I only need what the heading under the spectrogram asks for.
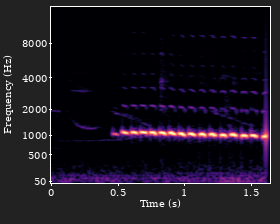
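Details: Black-throated laughingthrush singing in many voices with a calling female: a steady mid-pitched note broken into fast even pulses, roughly a dozen per second, after a short faint whistled lead-in.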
